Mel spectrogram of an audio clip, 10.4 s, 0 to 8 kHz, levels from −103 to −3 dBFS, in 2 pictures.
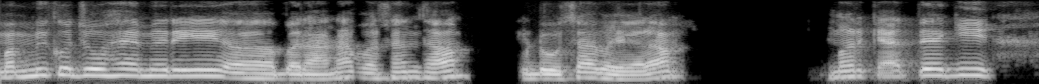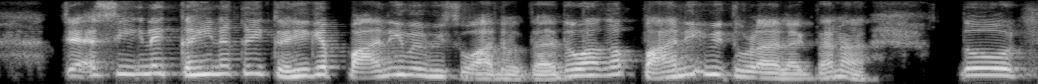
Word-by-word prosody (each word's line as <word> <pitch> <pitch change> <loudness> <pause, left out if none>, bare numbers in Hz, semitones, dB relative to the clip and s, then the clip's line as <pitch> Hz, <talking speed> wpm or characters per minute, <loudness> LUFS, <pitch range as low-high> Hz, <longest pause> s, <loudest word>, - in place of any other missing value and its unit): Mummy 175 +6 0
को 220 +1 -1
जो 205 0 +2
है 200 0 +1
मेरे 190 0 +1 0.2
अ, 150 -4 +1 0.2
बनाना 125 +5 +1
पसंद 155 +4 -3
था, 145 - +3 0.4
डोसा 125 +4 +1
वग़ैरह। 115 -4 +1 0.8
पर 175 +2 0
कहते 200 - 0
हैं 200 -1 +2
कि 210 0 +1 0.6
जैसे 255 - +2
ही 245 0 -1
ना 265 - +3
कहीं 230 +2 +5
न 255 - +2
कहीं 265 -1 -2
कहीं 185 +2 +3
के 230 - +5
पानी 180 +10 +2
में 215 - -2
भी 180 - -1
स्वाद 125 -8 -1
होता 115 0 -4
है, 115 - +2
तो 195 - -1
वहाँ 210 +1 +4
का 235 - -1
पानी 185 +8 +2
भी 240 -1 +1
थोड़ा 160 -5 0
अलग 125 -2 -2
था - - -1
ना। - - -3 0.5
तो 215 0 +3
180 Hz, 225 wpm, -23 LUFS, 140-210 Hz, 0.8 s, कहीं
